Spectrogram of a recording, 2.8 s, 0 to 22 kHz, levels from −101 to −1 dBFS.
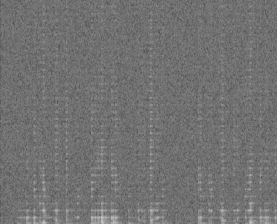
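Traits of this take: a buzz of ramps at a fixed pitch in blocks of 64 samples; phasing stages 6, 1.2 Hz, lowest notch 160–3800 Hz; a quantiser's noise floor 6-bit, dither triangular

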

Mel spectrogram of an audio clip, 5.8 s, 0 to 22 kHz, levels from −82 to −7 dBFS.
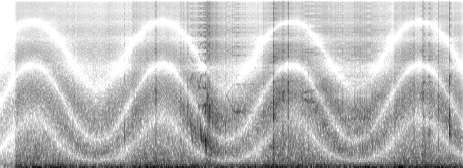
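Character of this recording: aliases and images of a low sample rate 4.2 kHz, jitter 0%; tremolo saw down 0.61 Hz, depth 55%; phasing stages 6, 0.62 Hz, lowest notch 180–1200 Hz

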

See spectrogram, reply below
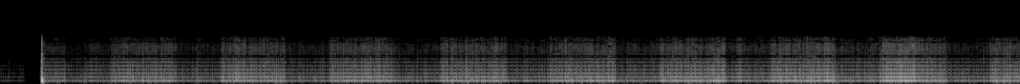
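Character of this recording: a buzz of ramps at a fixed pitch in blocks of 256 samples; chopped level 0.91 Hz, depth 60%, duty 60%; aliases and images of a low sample rate 1.4 kHz, jitter 0%; AMR-NB

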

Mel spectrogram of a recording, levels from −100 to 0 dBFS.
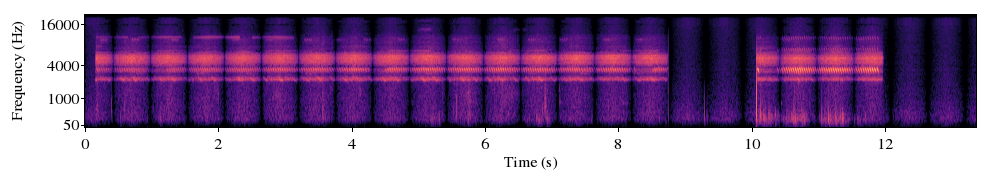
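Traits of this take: tremolo triangle 1.8 Hz, depth 100%; Opus

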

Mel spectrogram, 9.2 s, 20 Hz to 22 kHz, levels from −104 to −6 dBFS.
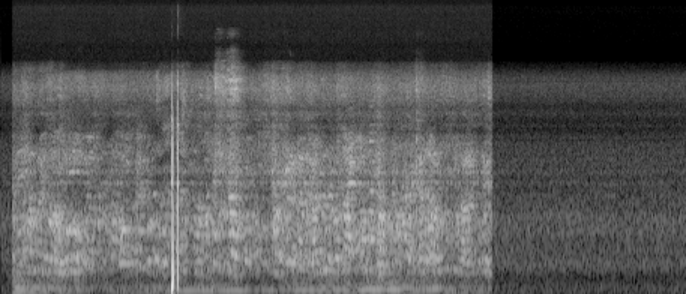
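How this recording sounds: noise floor -59 dBFS; spectral tilt -2.5 dB/octave

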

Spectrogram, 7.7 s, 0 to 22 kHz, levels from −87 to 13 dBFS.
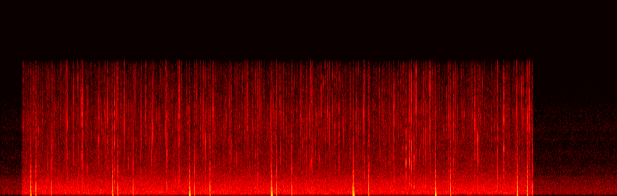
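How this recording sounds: noise floor -59 dBFS; spectral tilt -5.0 dB/octave

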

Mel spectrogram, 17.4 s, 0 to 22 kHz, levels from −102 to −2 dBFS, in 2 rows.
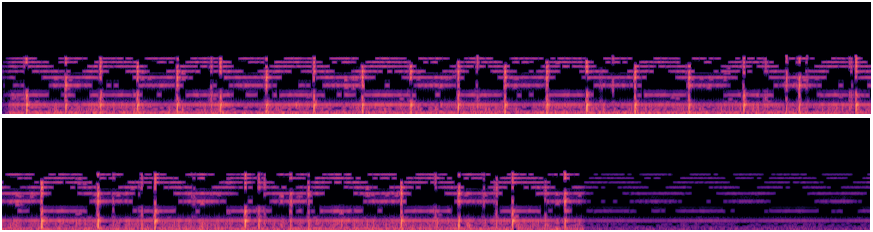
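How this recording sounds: a buzz of ramps at a fixed pitch in blocks of 128 samples; phasing stages 8, 1.1 Hz, lowest notch 560–1300 Hz; a quantiser's noise floor 12-bit, dither triangular; MP3

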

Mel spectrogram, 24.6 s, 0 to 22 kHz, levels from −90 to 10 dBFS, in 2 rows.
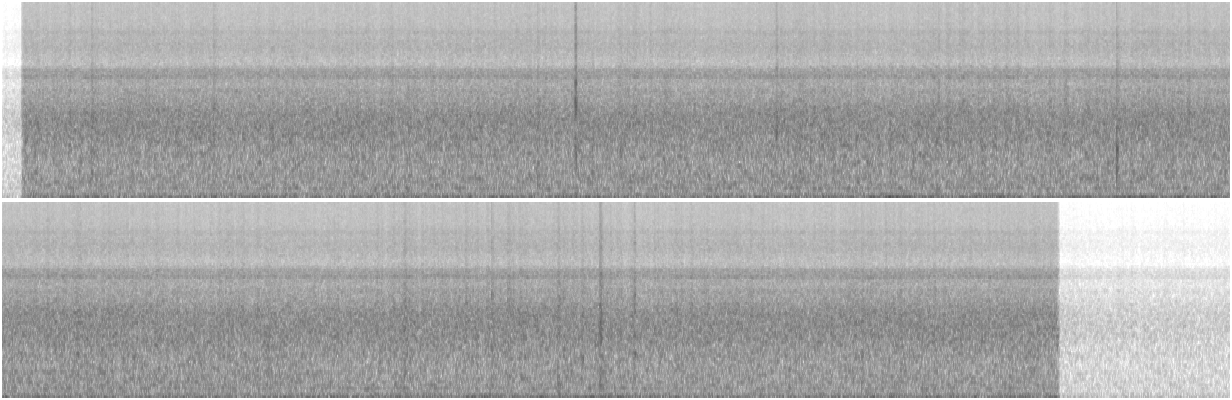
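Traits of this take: aliases and images of a low sample rate 6.7 kHz, jitter 20%; a shimmering, thickened sound

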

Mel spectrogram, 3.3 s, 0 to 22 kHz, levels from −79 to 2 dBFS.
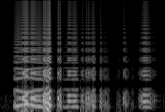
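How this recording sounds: phasing stages 6, 2.2 Hz, lowest notch 720–2600 Hz; aliases and images of a low sample rate 1 kHz, jitter 0%

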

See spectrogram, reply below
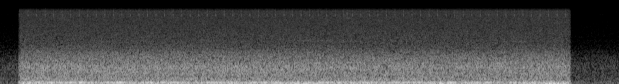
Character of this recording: noise floor -43 dBFS; spectral tilt -6.0 dB/octave

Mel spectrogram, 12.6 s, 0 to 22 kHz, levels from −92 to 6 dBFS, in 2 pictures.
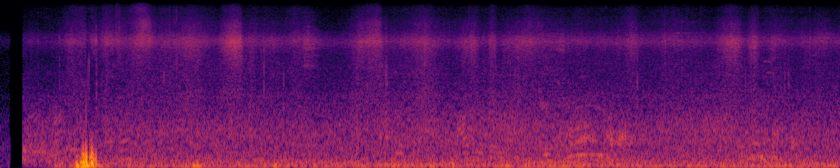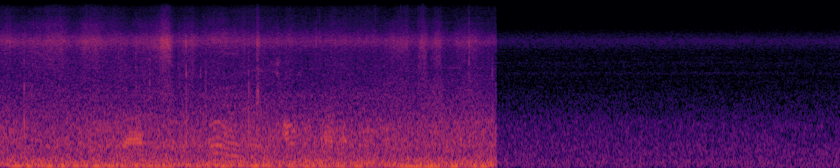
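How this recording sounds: noise floor -58 dBFS; spectral tilt -5.5 dB/octave

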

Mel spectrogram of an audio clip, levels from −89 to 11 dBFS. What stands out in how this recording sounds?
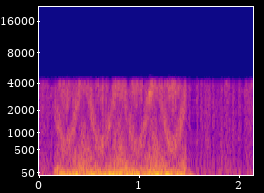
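phasing stages 4, 2.8 Hz, lowest notch 220–2100 Hz; a quantiser's noise floor 6-bit, dither triangular; Opus

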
